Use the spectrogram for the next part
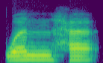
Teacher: hak yang keluar dari tengah tenggorokan ya, atau namanya hak muhmal atau hak tanpa titik.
